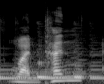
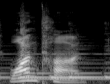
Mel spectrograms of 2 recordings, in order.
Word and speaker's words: wonton: They're pronounced wantan as in 1 ton of bricks, not wonton like wonton destruction.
